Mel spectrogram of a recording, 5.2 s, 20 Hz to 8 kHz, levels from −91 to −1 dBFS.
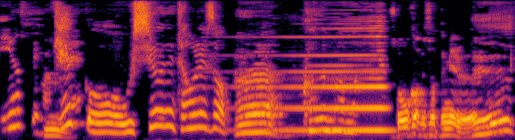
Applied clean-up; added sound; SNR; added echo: classical method Wiener filter.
